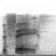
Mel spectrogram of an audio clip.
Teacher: the stress is on the end and the e t is more of an a sound this is a french word buffet okay instead of awesome okay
